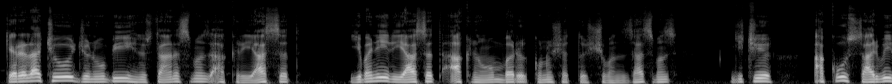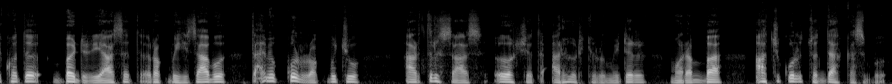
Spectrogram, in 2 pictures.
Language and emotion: Kashmiri, neutral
